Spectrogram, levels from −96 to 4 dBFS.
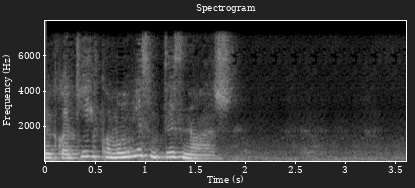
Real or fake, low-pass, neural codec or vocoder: fake; 7.2 kHz; codec, 16 kHz, 1.1 kbps, Voila-Tokenizer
